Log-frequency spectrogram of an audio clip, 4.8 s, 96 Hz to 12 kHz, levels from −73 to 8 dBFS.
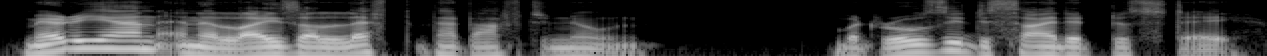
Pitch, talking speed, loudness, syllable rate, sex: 120 Hz, 150 wpm, -18 LUFS, 5.4 syllables/s, male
